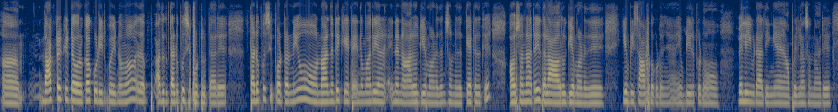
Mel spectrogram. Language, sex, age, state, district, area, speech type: Tamil, female, 18-30, Tamil Nadu, Namakkal, rural, spontaneous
